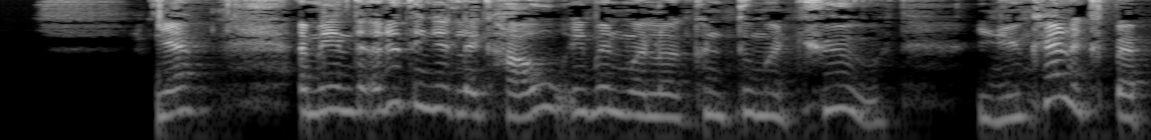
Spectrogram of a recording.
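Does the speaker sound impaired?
Yes: profound deafness; 98% hearing loss, grew up with hearing aids, cochlear implant candidate; uses hearing aids, lip reads, closed captioning on screen during this virtual talk; speaks well per others, about 10 years of speech therapy, makes sense of auditory cues.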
